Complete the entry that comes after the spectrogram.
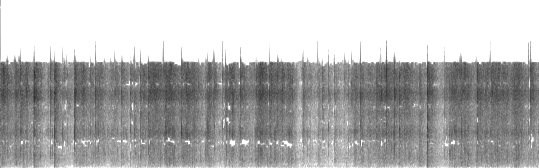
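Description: Fingertips crinkle and pinch the edge and body of a plastic instant ramen packet, a plastic film with dry noodles inside. The result is a steady, bright, crackling crinkle with no low end, and a few sharper snaps rise above the dense rustle.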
